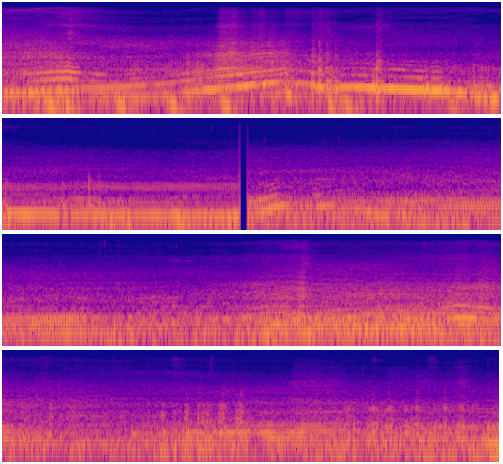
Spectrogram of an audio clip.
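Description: Car engine revving, its pitch climbing and falling repeatedly. After a sudden cut it settles to a steadier running note, with a few more brief revs.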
